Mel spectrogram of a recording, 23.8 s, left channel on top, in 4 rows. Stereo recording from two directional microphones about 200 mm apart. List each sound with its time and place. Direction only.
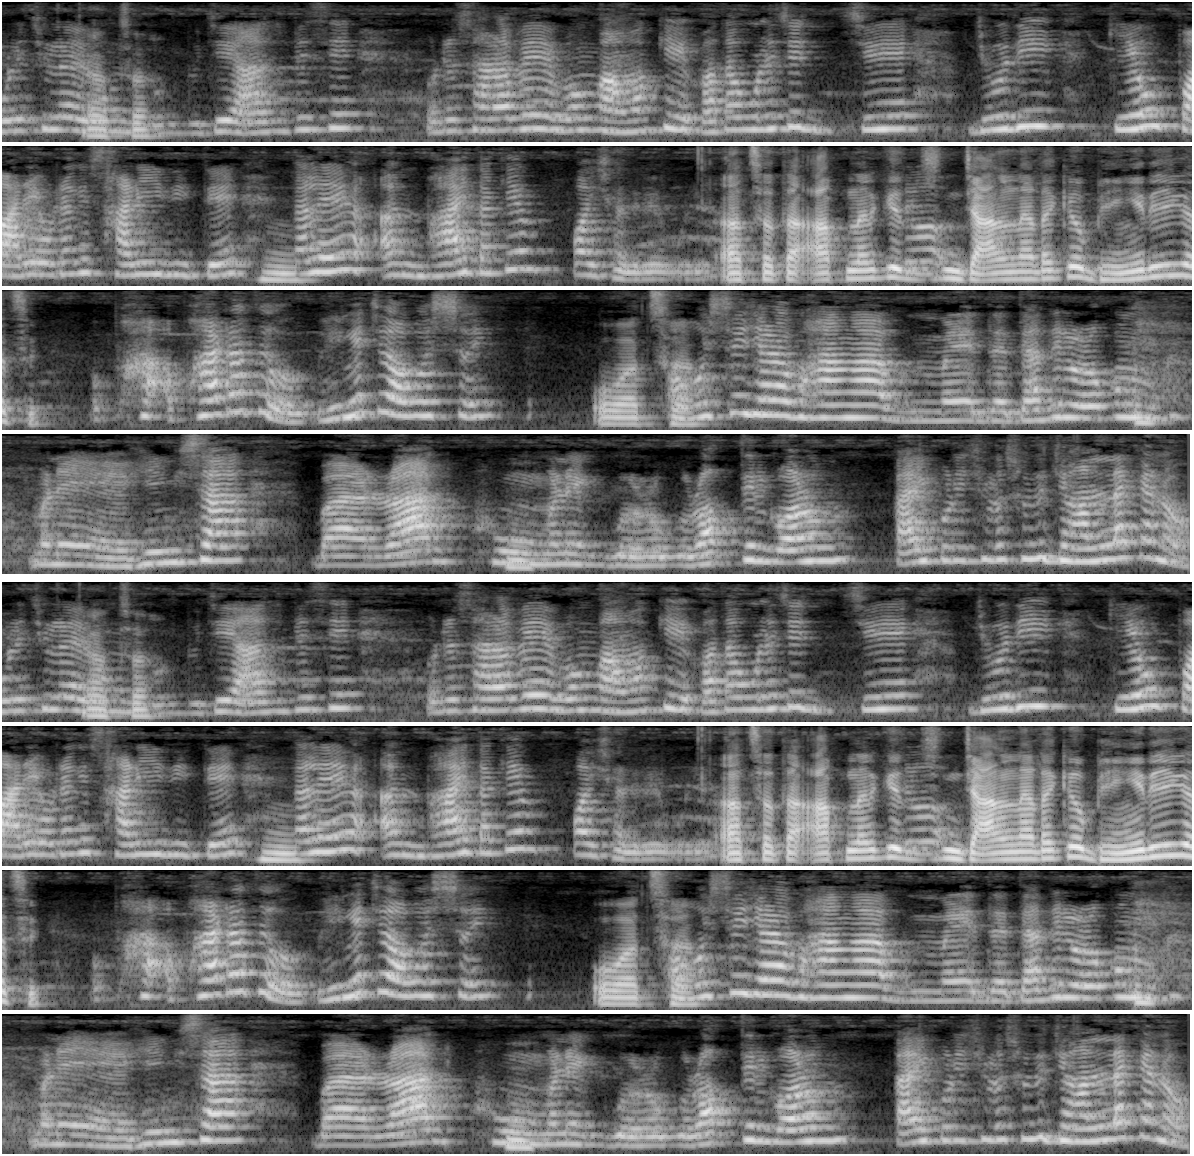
0.0 s a woman's voice: 5° right (ahead or behind)
0.4 s speech: 15° right (ahead or behind)
1.0 s a woman's voice: centre (ahead or behind); by 12.1 s 20° right (ahead or behind)
12.5 s a woman's voice: centre (ahead or behind)
14.8 s speech: 15° right (ahead or behind)
15.4 s a woman's voice: centre (ahead or behind)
